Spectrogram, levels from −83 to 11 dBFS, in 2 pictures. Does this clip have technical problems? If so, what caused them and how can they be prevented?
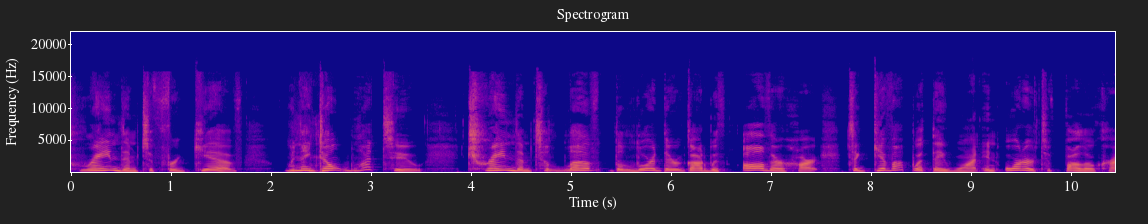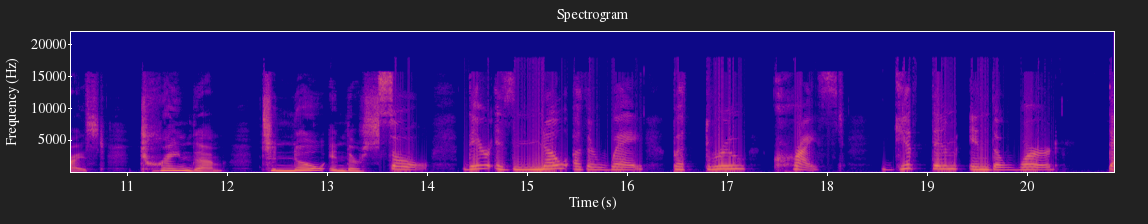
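Yes. From 13.53 s, right after "to know in their", to the end at 20.87 s, the speech is planar audio read as interleaved. Each 10.67 ms block, which fits a 512-sample buffer, plays left then right at double speed. This gives a robotic buzz at about 93.8 Hz. Unlike a sample-rate error, there is no octave shift, and the pace stays normal. Prevent it by checking the channel layout flag and deinterleaving or converting planar buffers before playback.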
